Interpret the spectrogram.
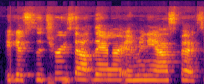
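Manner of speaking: ordinary talk, nothing marked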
